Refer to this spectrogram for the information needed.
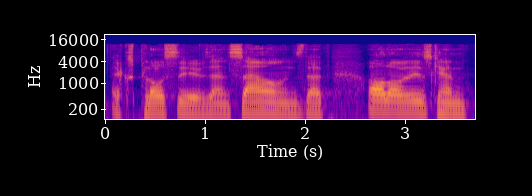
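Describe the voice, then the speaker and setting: A man with an Iranian accent, a film director speaking as an interview guest in a halting way, with many restarts, fillers and chuckles. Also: a little high, fairly even intonation, mellow, clean tone. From Iran. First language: Farsi. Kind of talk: casual interview talk.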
